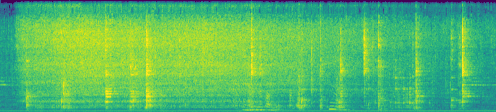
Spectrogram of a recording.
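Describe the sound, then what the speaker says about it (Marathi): Crabs stirred into a sizzling curry in a pan, a steady frying hiss with scraping stir strokes and occasional clinks, close up and continuous. "आता हे सगळ्या चिंबोऱ्या आपण घालणार आहोत."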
